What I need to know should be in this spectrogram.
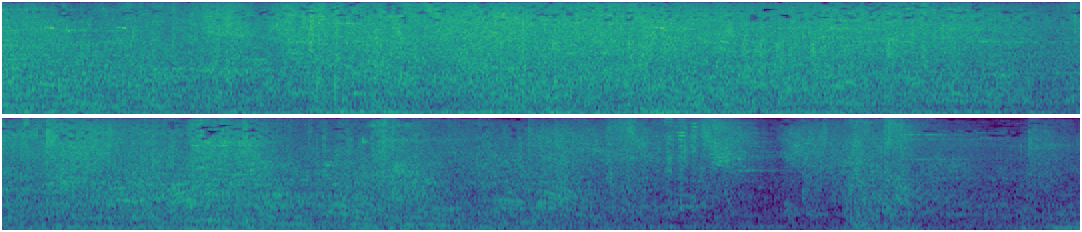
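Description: Magic spells blast and crackle in a fierce battle.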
